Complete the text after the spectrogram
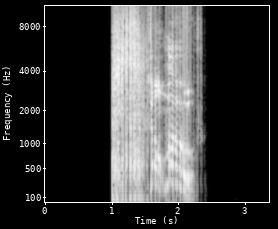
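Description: A gun fires a burst of shots.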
